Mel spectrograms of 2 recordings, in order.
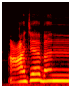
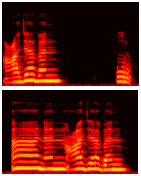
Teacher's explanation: پیچھے ہم نے تنوین کے بارے میں بھی پڑھا تھا کہ تنوین کو جب ہم ادا کرتے ہیں جیسے عجبن، تو ہم تنوین کی جو آواز ہے اس کو ناک میں نہیں لے کے جاتے، عجبن ایسے نہیں پڑھتے، بلکہ ہم اس کو پڑھتے ہیں عجبن، قرآنن عجبن۔ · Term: اظہار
